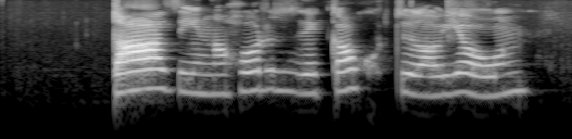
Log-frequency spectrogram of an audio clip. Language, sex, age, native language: Icelandic, male, 7, Icelandic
